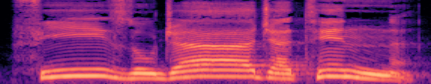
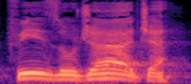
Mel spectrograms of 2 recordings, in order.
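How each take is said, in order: First: The word ends in a full 'tin' sound. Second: The word ends in a soft 'h' sound. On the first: The reciter continues without stopping. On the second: The reciter stops on this word.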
